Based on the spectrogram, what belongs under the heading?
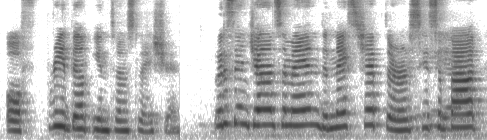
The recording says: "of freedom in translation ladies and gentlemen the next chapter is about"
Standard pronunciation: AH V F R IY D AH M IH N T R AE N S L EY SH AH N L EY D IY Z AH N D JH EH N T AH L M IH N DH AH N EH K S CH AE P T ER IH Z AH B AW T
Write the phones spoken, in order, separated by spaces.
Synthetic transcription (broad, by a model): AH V F R IY D AH M IH N T R AE N S L EY SH AH N W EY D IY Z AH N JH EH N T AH M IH N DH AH N EH K S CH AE P T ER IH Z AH B AW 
